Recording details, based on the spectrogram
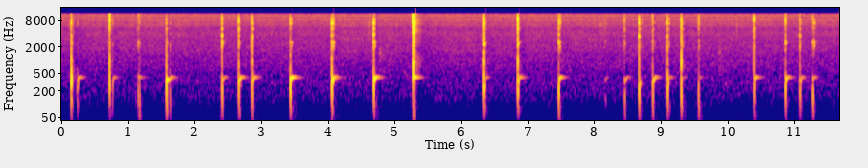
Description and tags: tap finger on small plastic bottle
bottle, hit, percussive, plastic, pop, tap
